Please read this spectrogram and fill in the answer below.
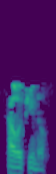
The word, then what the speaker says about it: Pallottino: Palatino. – Will you spell that for me? – P-A-L-L-O-T-T-I-N-O.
